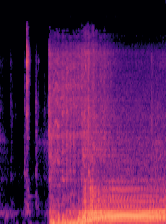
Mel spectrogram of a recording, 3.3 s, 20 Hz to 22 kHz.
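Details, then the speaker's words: 2005 Nissan Titan V8 after fuel pump rebuild with Walbro pump and new starter, truck bed off: brief quick crank then catches at once into steady even idle; starts easily. "let's go ahead and give her a crank this truck does have a new starter as well so it does start pretty easy"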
